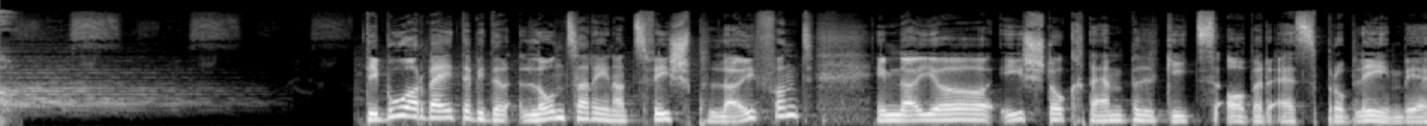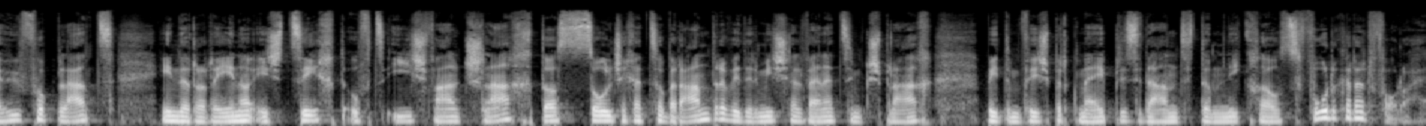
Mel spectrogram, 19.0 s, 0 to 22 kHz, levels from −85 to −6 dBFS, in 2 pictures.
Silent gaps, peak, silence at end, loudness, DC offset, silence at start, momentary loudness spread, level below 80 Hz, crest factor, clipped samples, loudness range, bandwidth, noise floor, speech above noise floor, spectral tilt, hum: none; 0 dBFS; 0 s; -17 LUFS; under 0.1%; 0 s; 10 LU; -46 dBFS; 18 dB; under 0.1%; 5 LU; 16.5 kHz; -59 dBFS; 43 dB; -4.5 dB/octave; none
